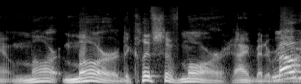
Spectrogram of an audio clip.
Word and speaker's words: Moher: The Cliffs of Moher. I better be able to get that one Mohair.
